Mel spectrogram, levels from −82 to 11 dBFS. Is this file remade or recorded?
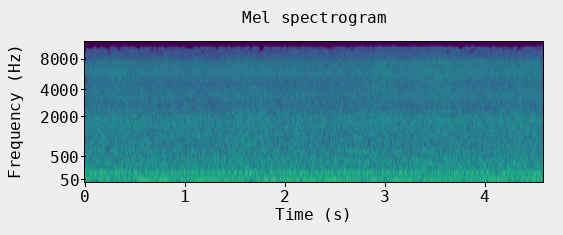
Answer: recorded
